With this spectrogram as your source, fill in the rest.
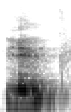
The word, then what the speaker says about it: Luke: short u vowel sounds so luke which is a name in english luke luke luke is a long o vowel sound luke luke luke look is a short english vowel sound look look look so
